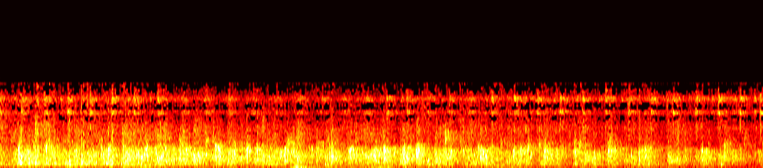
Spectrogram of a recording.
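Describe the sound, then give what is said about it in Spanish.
A large church audience bursts into loud, sustained applause for the Lord, dense overlapping clapping filling the whole stretch with steady energy and no pause. “Si le va a aplaudir, apláudale al Señor y apláudale fuerte.”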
